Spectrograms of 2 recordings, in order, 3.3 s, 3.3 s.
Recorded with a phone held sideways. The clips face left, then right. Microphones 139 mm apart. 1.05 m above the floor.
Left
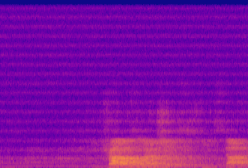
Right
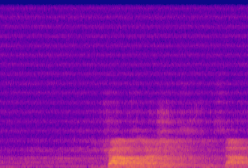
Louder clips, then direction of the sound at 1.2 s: Right 1 dB; 55° right (ahead or behind).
